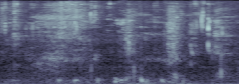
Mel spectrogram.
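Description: Someone chews a mouthful of dry pumpkin spice cereal flakes, faint crunching bites that come in a loose, irregular rhythm over a low background.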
